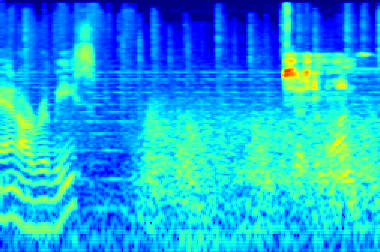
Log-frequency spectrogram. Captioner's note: airplane whooshing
